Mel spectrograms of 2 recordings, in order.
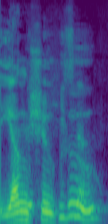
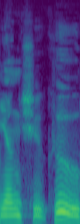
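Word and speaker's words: Younghoe Koo: Then you got Young Shuku.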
